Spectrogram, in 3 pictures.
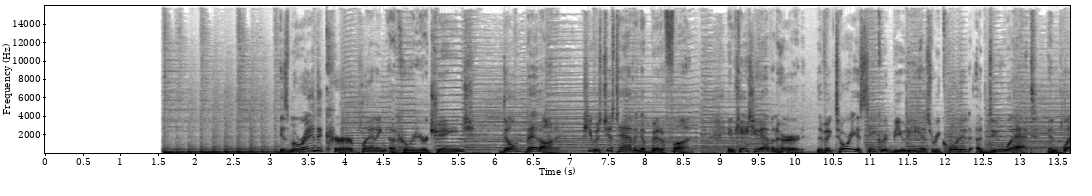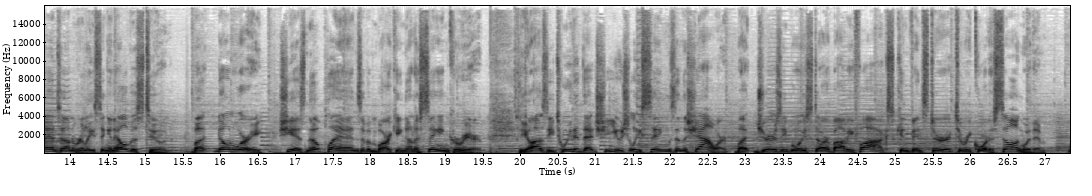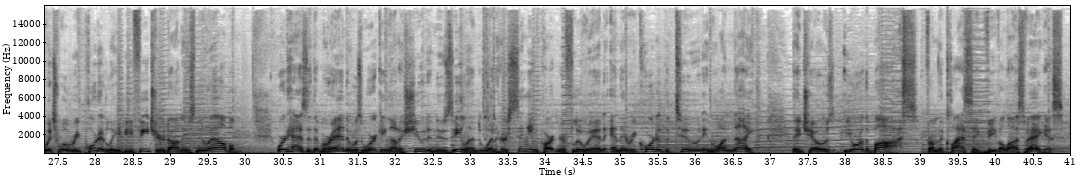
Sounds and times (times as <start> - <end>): Music: 1.6 - 41.0
Speech: 3.1 - 41.0.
